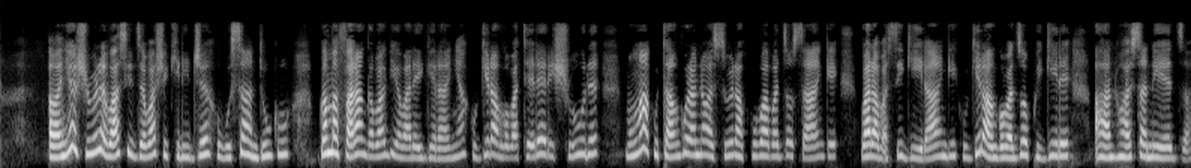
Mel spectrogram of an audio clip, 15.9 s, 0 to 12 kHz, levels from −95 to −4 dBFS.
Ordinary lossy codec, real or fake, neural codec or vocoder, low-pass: AAC, 48 kbps; fake; codec, 16 kHz, 1 kbps, X-Codec, WavLM features, trained on Multilingual LibriSpeech; 7.2 kHz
